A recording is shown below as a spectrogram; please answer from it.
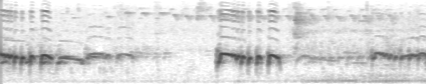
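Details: Zebra dove, a local Indonesian perkutut, cooing: loud bursts of stuttering, rolling coos near one pitch, each phrase broken into quick pulses, with softer trailing coos between the loud bouts.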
